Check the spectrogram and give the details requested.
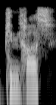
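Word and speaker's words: Phinehas: should mention phineas and that's the way most of us would pronounce this phineas or pinkas hebrew this name is also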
